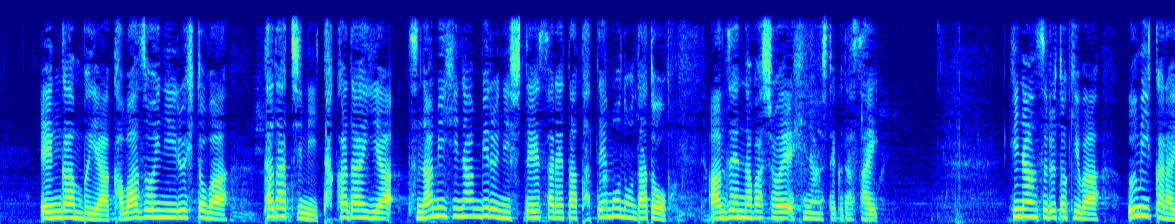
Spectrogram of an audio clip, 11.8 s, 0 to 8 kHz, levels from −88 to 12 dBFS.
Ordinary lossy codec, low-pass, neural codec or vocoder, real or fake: none; 7.2 kHz; none; real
